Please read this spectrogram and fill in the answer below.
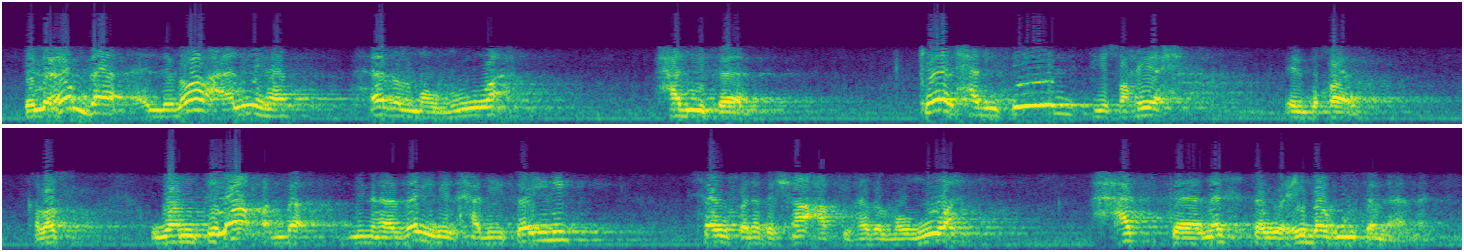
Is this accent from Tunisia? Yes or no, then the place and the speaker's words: no; Egypt; يعني عندنا في مصر بننطق لغة، في السعودية بينطقوا لكنة ولغة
